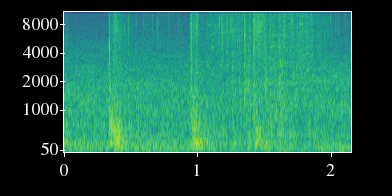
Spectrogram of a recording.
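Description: Benchmade SOCP window breaker striking a car's tempered glass roof panel. A sharp crack comes about a third of a second in as the glass shatters, followed by the crackle of small glass cubes crumbling and a couple of smaller clicks.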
